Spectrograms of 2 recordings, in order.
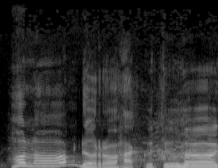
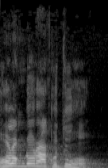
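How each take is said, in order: First: Slow, stretched "Holong doro haku tuho"; over-sweetened. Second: Quick, firm "Holong doro haku tuho"; plain Batak tone. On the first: Comic showing the tone Bataks can't use, slow and sweet. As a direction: draw every vowel out syrupy. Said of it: "nggak bisa di". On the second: Comic showing the real Batak tone, brisk and firm. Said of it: "nadanya memang gitu". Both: Shown as a demonstration.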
